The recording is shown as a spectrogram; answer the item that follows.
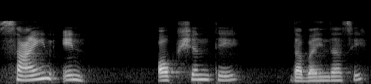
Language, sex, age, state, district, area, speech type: Sindhi, female, 45-60, Rajasthan, Ajmer, urban, spontaneous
